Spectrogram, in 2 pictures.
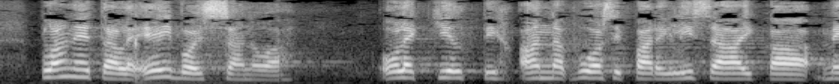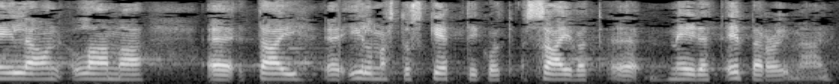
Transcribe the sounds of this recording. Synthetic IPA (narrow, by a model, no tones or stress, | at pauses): plɑneːt̪ɑlːeeiʋoissɑnoɑ | ʔolekːilt̪ːiʔɑnːɑʋuosipɑɾilisæːɑikɑːmeilːæonlɑmɑ | t̪ɑiilmɑst̪oskep̚t̪ikot̪sɑiʋɑt̪meidæt̪epæroimɑ̰ːn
